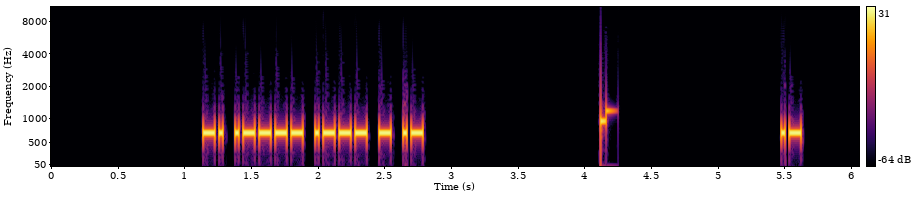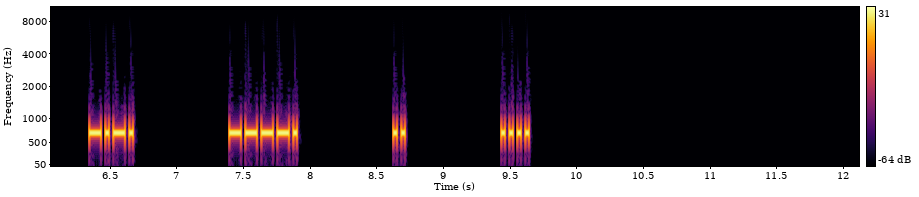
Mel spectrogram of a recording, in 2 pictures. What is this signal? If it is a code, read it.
Morse code, heard as a keyed tone, about 40 wpm, spaced as for 17 wpm, 700 Hz. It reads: N1JTA AC9IH
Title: USA Call Signs - 5 Characters - 8x Character Spacing - 40wpm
